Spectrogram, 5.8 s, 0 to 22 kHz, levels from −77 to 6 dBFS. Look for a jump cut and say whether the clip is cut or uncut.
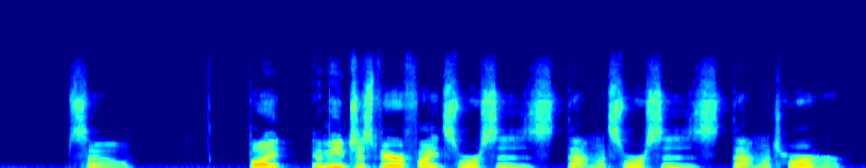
cut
